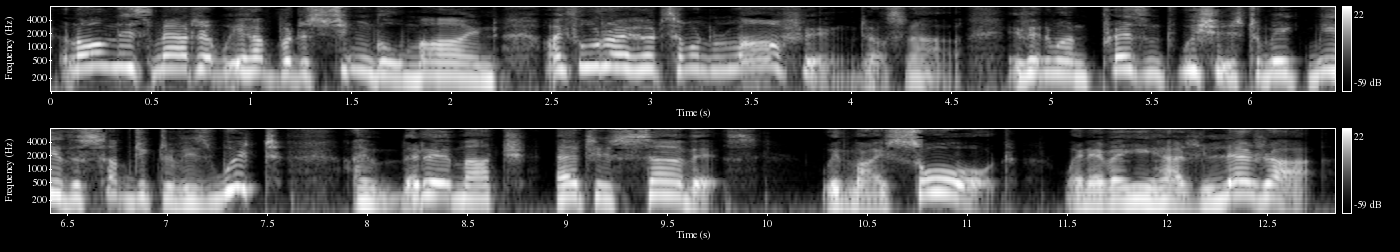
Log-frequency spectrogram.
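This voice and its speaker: A narrator voicing a tiny male mouse warrior with a shrill voice, courtly, formal and fiercely proud. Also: big pitch swings, moderate pace, dry recording, studio quality. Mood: courtly, defiant. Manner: courtly, formal, touchy about honour.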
